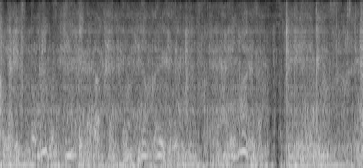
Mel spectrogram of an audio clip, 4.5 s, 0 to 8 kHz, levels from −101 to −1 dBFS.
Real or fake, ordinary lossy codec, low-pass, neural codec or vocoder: fake; none; none; codec, 16 kHz, 4.8 kbps, FACodec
